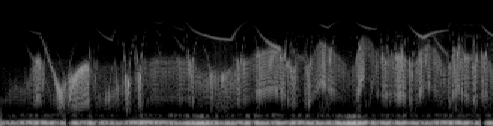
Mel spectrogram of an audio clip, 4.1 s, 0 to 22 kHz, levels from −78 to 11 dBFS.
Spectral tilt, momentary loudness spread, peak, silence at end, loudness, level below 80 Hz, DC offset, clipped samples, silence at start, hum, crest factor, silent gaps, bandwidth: -3 dB/octave; 4 LU; -12 dBFS; 0 s; -27 LUFS; -56 dBFS; under 0.1%; under 0.1%; 0 s; none; 16 dB; none; 10 kHz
